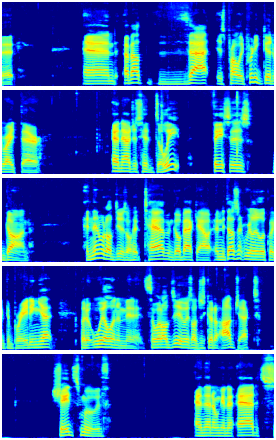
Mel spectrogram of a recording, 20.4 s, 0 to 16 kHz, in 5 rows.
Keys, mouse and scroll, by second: 6.4 Delete, 10.1 Tab, 11.2-15.4 middle drag, 15.4-18.4 drag, 18.4-20.4 middle drag, 19.5-20.4 scroll up 2.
